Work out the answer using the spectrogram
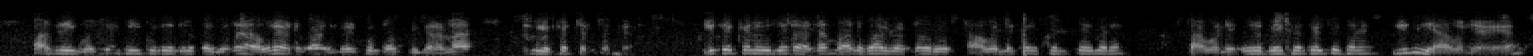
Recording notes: Jagatika Anubhava Mantapa-Conference call Meetings Inaugural Speech.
